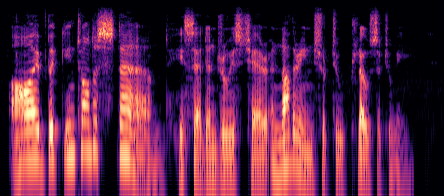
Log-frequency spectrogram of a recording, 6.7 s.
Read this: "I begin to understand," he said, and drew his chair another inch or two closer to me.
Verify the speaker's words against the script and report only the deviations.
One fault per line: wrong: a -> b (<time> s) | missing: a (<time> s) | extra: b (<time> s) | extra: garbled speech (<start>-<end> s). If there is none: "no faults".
no faults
